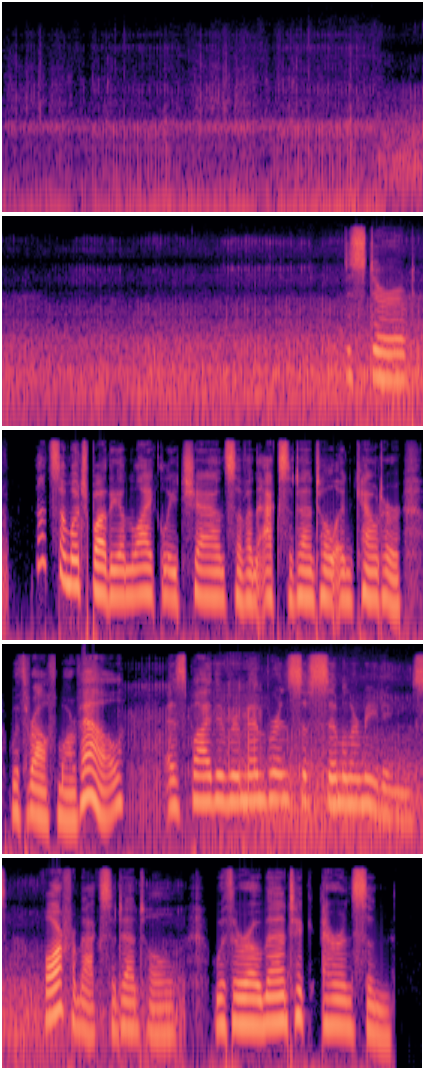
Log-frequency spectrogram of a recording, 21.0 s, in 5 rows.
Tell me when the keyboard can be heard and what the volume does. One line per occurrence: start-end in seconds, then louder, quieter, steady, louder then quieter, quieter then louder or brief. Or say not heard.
not heard.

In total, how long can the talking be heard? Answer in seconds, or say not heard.
13 s.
